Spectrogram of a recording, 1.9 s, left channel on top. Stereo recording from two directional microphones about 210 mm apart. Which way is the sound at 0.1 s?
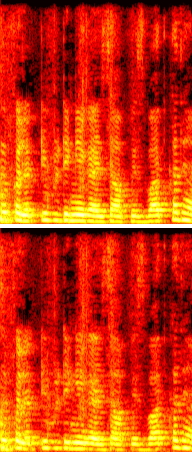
50° left (ahead or behind).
